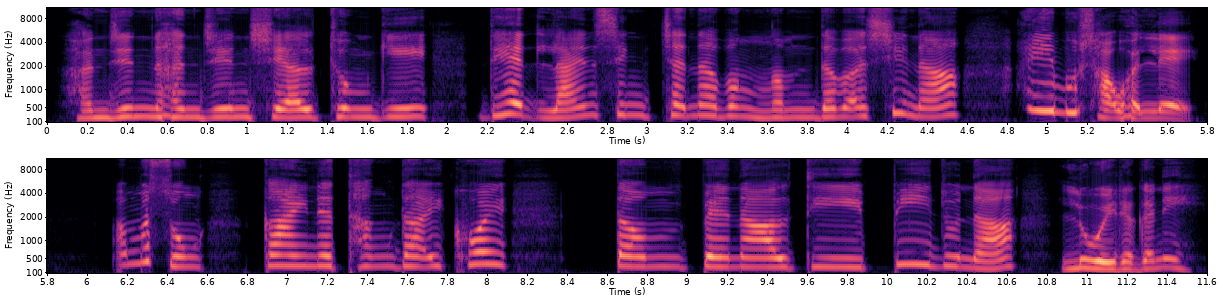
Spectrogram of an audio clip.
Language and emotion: Manipuri, angry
